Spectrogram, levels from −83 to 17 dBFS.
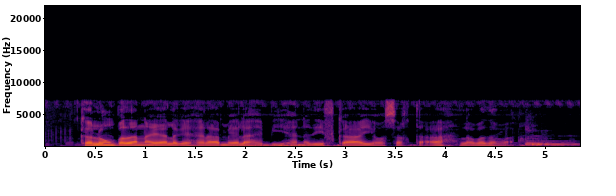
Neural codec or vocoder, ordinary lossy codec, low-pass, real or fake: none; none; 7.2 kHz; real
